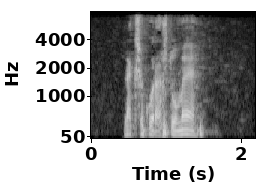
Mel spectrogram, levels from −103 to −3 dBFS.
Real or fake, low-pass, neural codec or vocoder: real; 7.2 kHz; none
